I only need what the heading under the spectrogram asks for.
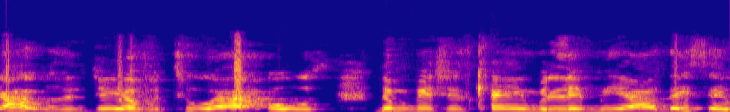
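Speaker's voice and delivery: ordinary delivery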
